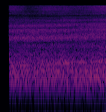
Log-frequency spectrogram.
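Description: Twin-engine jet airliner's turbofan engines running on the runway: a steady rushing noise with a faint high whine, cutting in just after the start.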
